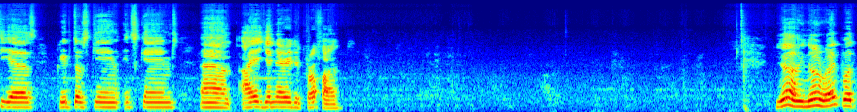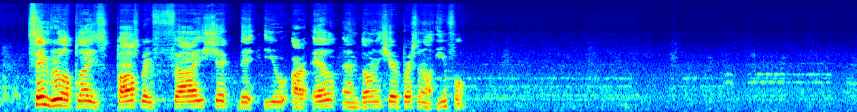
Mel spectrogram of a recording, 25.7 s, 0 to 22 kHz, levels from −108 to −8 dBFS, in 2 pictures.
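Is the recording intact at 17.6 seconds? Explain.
Yes, the speech at 17.6 seconds plays through intact, with no dropout, click, distortion or other fault.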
